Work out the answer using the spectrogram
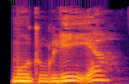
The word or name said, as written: modulere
